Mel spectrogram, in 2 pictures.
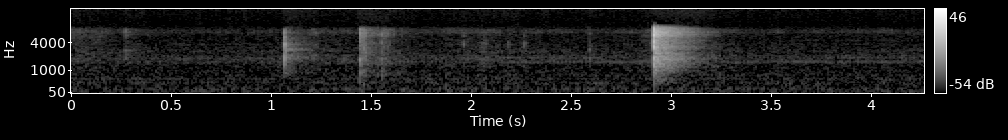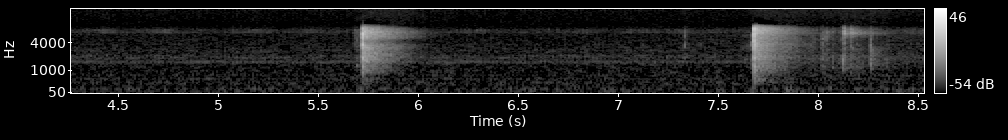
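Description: Sharp, isolated clicks from a Laotie L8S Pro electric scooter, the defect being shown on a newly bought machine. Two faint clicks come first, then three loud snaps spaced about two and a half to three seconds apart.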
